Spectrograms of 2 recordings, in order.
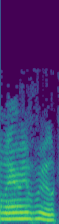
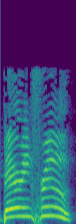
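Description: First: Mock half-hearted mumble, imitating the crowd; unenthused congregation. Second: Loud, high, drawn-out rallying cry; excited. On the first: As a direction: mumble it back with no excitement. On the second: Shown as a demonstration. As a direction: call it out slowly with big excitement. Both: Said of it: "say it like you're excited".

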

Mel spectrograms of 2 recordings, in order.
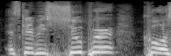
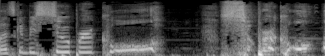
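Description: First: Laughing. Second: Squeaky, laughing super cool; silly high voice. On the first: Real, not acted. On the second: Pretend. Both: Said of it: "I'm trying different things up here".

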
